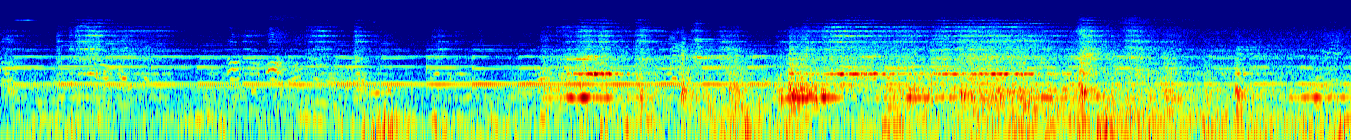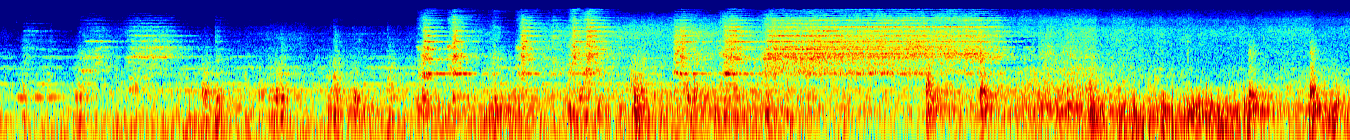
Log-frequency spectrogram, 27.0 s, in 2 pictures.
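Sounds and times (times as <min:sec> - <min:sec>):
electric train arriving: 0:00.0 - 0:27.0
train wheels clattering: 0:13.6 - 0:27.0.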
